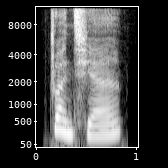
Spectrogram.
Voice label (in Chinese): "赚钱", Chinese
